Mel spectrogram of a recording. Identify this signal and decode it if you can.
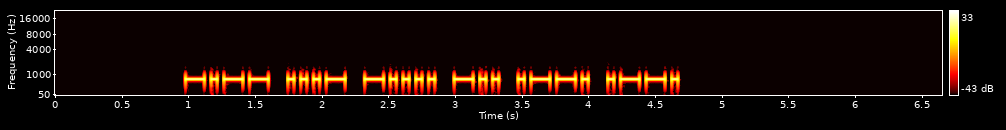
Morse code, heard as a keyed tone, about 25 wpm, 700 Hz. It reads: YV6DPP
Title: DXCC-100 Call Signs - 6 Characters - Repeated 2x - 25wpm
